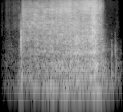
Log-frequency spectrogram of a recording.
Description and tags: rasgar papel en linea recta de forma controlada
control, paper, break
